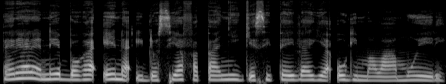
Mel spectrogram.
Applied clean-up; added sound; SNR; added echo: none; none; none; none.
